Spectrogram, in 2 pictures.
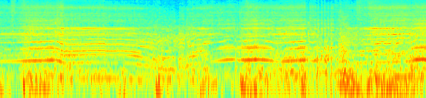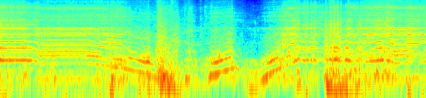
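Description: A sports car engine roars loudly, its pitch rising and falling with gear changes.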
